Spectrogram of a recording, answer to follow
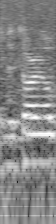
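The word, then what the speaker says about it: Vittorio: address I'm sorry I apologize my name is Victorio I'm a resent of you're going to need to spell it for me and say it's vtorial v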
